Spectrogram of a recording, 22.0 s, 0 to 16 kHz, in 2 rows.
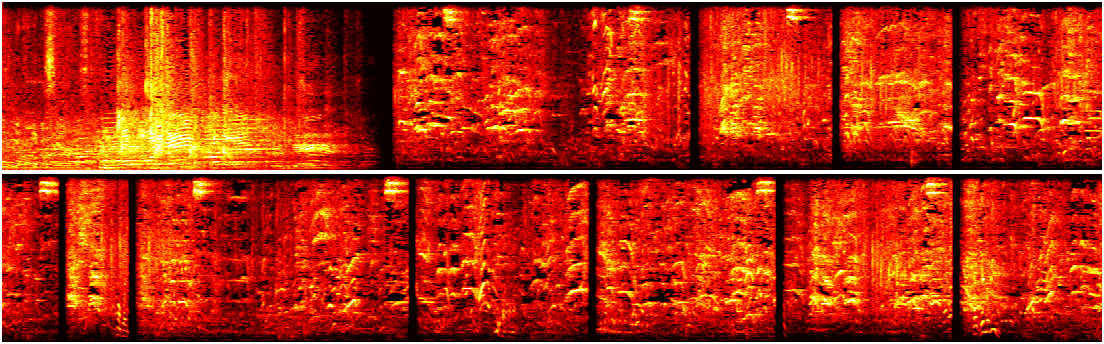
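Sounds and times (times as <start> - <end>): background chatter: 0.0 - 3.8
shoes squeaking on gym floor: 4.0 - 22.0.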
